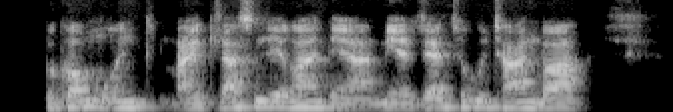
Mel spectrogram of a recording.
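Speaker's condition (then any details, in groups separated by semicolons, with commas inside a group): Spastic tetraparesis; slightly hoarse from many speeches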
